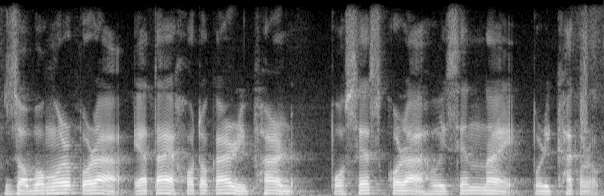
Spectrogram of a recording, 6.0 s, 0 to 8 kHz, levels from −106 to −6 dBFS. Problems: none marked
